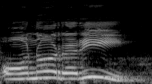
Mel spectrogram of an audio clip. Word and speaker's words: honorary: Next is work for which no salary is paid is called honorary. Remember here H is silent, it is called honorary.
